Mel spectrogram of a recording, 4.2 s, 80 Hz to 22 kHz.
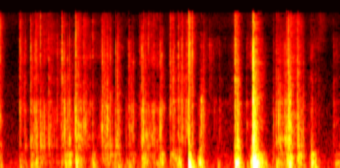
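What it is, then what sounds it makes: Plastic puzzle cube being twisted. Fingertips twist the layers of a small, solid, stickerless plastic 3x3 puzzle cube with orange, green and red faces, held in both hands. The turns make a quick, irregular run of soft, dull clicks and rattles, with a few louder snaps near the end. Each click stops almost instantly.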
